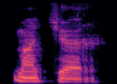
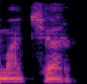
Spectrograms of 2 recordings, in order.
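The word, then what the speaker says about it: Magyar: Maria bahasanya bahasa Hungaria namanya Majar. Magiar tulisannya Magiar tapi bacanya Majar di sini.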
